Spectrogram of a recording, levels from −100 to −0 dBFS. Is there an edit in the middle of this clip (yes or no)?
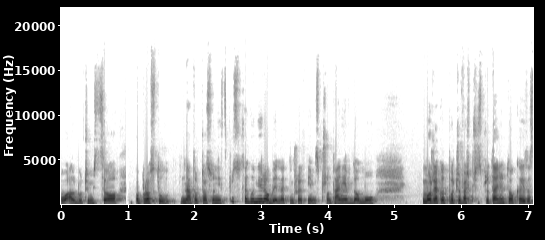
yes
